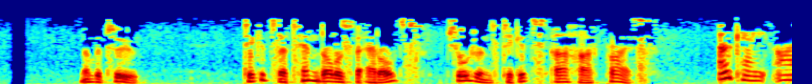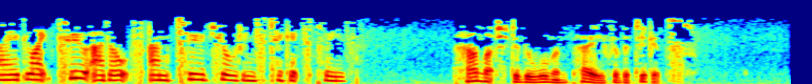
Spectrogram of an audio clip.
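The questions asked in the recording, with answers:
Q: How much did the woman pay for the tickets?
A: $30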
